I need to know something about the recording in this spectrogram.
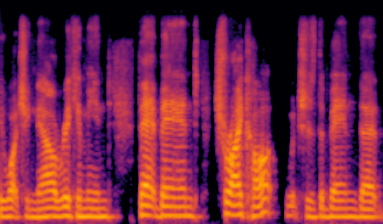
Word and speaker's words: Tricot: now, recommend that band Tricot, which is the band that Saoirse talked about. Trico, of course, it's not Tricot. Trico. That's the pronunciation.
